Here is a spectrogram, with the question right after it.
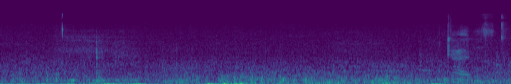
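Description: A thunderstorm in the game Life Is Strange rumbles with heavy thunder and wind-driven rain, rolling surges of low noise with gusts buffeting throughout.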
